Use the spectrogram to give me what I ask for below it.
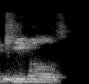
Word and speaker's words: Kegel: So, and can I just, I think it's actually pronounced Kegel. – Kegel. – I know, it's like bagel, Kegel.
